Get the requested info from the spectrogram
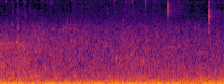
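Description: Steady low rumble of underwater ambience: an even wash of water noise, heaviest in the bass, with no distinct events.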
